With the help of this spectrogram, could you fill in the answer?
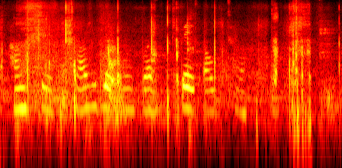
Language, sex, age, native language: Icelandic, male, 9, Icelandic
